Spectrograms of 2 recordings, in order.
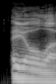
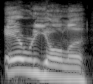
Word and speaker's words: Aola: Lake Aola. Aha! I wasn't that far off. It's not areola.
